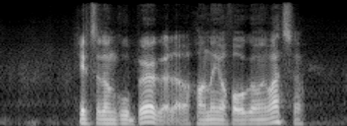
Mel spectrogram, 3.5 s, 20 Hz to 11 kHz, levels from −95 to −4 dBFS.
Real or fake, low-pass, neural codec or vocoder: fake; 9.9 kHz; codec, 16 kHz in and 24 kHz out, 0.9 kbps, LongCat-Audio-Codec, fine tuned four codebook decoder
